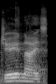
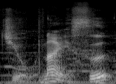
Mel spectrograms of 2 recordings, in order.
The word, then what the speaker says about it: JNICE: familiar with the brand J nice is actually not called J nice because of the Taiwanese Roots it's actually pronounced Jo nice however for those who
